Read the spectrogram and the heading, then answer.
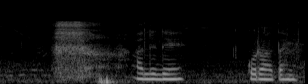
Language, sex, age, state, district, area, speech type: Santali, female, 18-30, Jharkhand, East Singhbhum, rural, spontaneous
